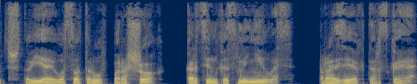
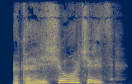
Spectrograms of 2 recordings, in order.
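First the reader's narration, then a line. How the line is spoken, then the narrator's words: Shout. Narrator (Russian): закричала Лиса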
